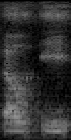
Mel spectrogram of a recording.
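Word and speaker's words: Leffe: a Belgium beer spelled l e FF but pronounced le le e is silent on the end that's a sweet beer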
